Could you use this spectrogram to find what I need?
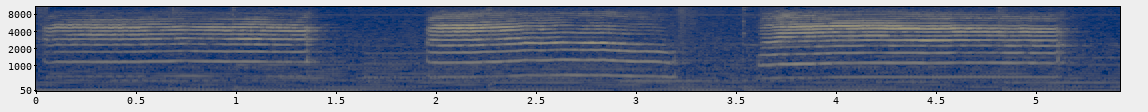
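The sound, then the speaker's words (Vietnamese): A cat meows in a house with an echoing call, giving three long, drawn-out tonal meows separated by short gaps, each clear and fairly high-pitched, over a low steady hum. “từ trên nhà trên có tiếng mèo kêu lên vang vọng”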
